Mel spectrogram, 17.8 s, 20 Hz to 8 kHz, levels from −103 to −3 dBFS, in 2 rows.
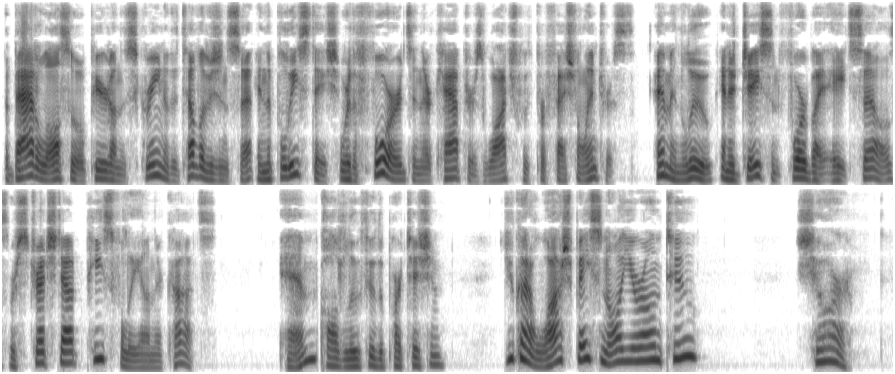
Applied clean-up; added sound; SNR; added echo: none; none; none; none.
